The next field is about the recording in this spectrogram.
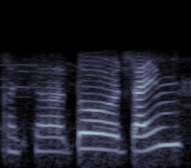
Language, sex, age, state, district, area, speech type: Santali, female, 18-30, West Bengal, Malda, rural, conversation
